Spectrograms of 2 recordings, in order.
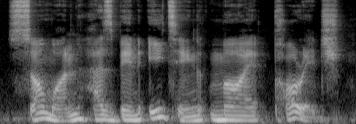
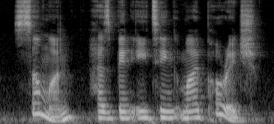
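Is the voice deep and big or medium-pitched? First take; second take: deep; medium. First: It is said in a great big, deep voice. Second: It is said in a middle-sized, medium voice.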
